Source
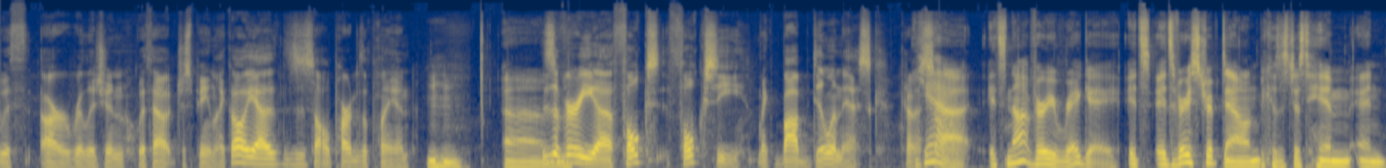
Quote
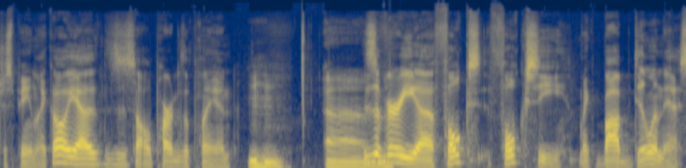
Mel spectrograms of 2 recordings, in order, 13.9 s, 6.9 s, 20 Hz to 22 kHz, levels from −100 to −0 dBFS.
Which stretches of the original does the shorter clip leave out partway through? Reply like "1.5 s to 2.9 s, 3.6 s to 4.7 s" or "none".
none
